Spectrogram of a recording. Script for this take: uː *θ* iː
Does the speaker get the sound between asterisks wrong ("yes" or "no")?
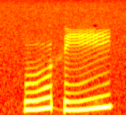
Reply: no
